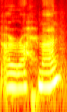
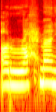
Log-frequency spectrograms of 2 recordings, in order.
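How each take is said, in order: First: The r is said light, without a full mouth. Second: The r is said heavy, with a full mouth. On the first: The speaker calls it wrong. "if you didn't make it full mouth ... you would say" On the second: The speaker calls it right. "Instead of saying"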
